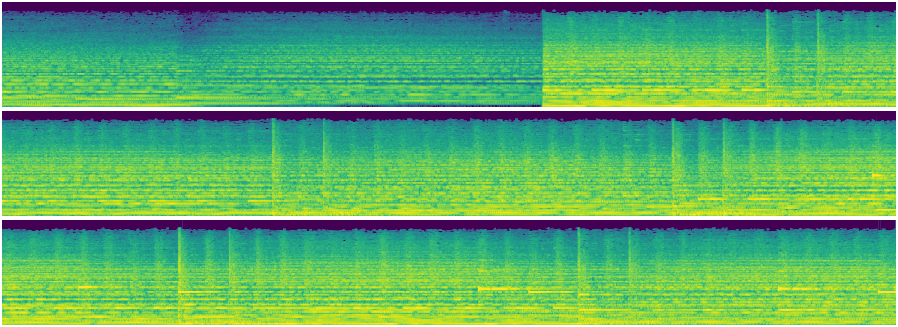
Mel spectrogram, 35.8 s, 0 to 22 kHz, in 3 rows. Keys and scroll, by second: 3.6 1, 4.6 6, 4.9 Return, 10.8 8, 11.0 Return, 22.5 3, 22.8 Return, 31.7 4, 32.1 Return.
